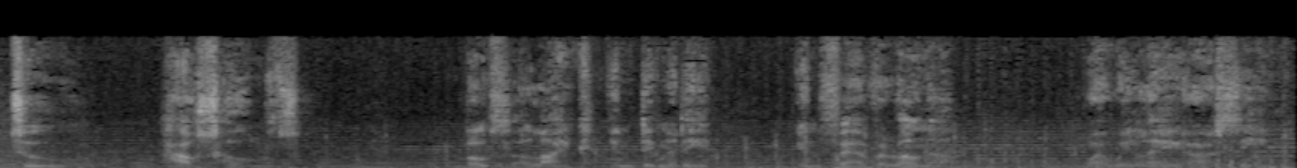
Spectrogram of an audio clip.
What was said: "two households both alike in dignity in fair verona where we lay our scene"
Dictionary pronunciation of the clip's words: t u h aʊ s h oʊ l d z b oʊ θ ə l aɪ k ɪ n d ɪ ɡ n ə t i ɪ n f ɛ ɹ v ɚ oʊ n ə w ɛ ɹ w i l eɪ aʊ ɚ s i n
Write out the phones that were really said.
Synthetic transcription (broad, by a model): t u h aʊ s h oʊ l d z b oʊ θ ə l aɪ k ɪ n d ɪ ɡ n ə t i ɪ n f ɛ ɹ v ɚ oʊ n ə w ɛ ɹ w i l eɪ aʊ ɚ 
